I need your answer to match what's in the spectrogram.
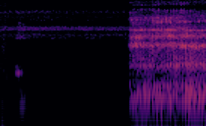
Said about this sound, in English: Growls.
